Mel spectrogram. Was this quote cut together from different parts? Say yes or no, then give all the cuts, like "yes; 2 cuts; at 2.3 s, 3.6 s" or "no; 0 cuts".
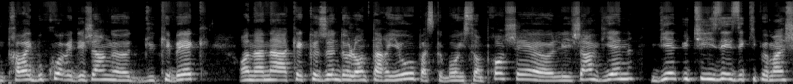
yes; 1 cut; at 6.4 s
